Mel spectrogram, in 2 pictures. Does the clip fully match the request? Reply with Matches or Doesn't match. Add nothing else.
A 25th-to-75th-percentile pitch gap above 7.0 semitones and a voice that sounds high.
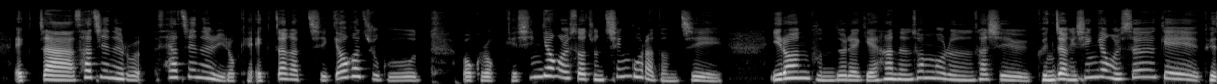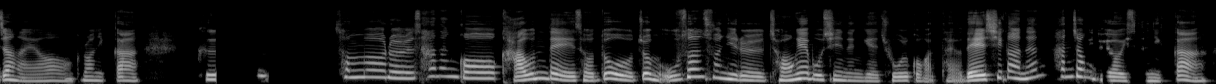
Matches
